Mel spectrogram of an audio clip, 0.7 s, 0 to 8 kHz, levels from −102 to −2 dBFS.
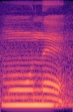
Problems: none marked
